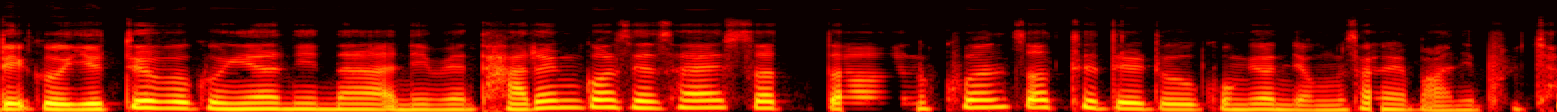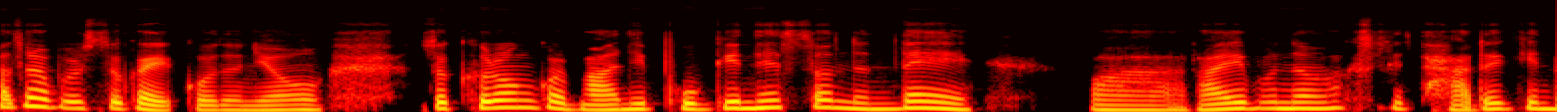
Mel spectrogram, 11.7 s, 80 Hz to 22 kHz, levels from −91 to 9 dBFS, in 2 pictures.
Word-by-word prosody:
그리고 195 -1 +6
유튜브 220 +5 +5
공연이나 200 -2 +2
아니면 180 +1 -2
다른 235 +7 +1
곳에서 250 -2 +2
했었던 230 -4 0 0.3
콘서트들도 250 -8 +1
공연 185 0 -2
영상을 175 +3 -3
많이 165 -1 -7
볼 - - -20
찾아볼 255 -7 -1
수가 210 -2 0
있거든요. 165 +1 -3 0.4
그래서 215 - 0
그런 250 +2 +1
걸 225 -3 0
많이 175 +2 0
보긴 200 +3 0
했었는데 230 -5 0 0.4
와 170 -1 -4
라이브는 215 +3 +1
확실히 230 -1 -8
다르긴 200 0 -2
205 Hz, 350 characters per minute, -24 LUFS, 180-230 Hz, 0.4 s, 그리고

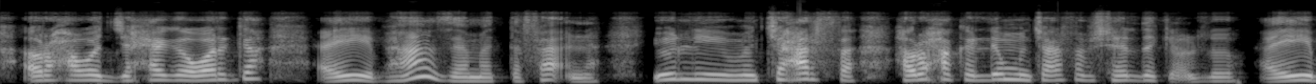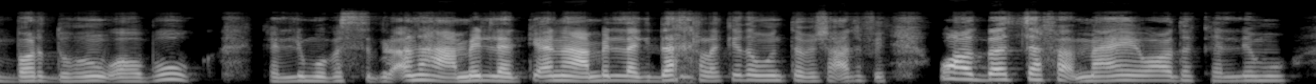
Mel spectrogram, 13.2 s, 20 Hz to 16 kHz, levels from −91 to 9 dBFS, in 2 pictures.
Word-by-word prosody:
أروح 205 +2 +2
أودّي 205 -3 0
حاجة 210 -1 +2
وأرجع، 230 +6 +2 0.3
عيب 405 -2 +1
ها 350 +3 +3
زي 175 - -4
ما 170 0 -2
اتفقنا، 165 -1 -5 0.3
يقول 240 +2 -1
لي 230 -2 -1
ما 210 0 -2
أنتِ 210 - -1
عارفة 245 -6 +3 0.2
هاروح 230 +4 +4
أكلِّمه 230 +1 -2
أنتِ 210 -1 -3
عارفة 215 +2 -3
مش 195 0 -4
هيرضى 200 0 -3
يكلّ 195 - -9
أقول 150 - -9
له 170 0 -8
عيب 180 +3 +1
برضه 180 -2 -1
هو 175 -1 -2
أبوك، 215 +5 -5 0.3
كلِّمه 180 +2 -4
بس 180 +1 -6
بال - - -6
أنا 205 +2 +3
هاعمل 190 +4 +4
لك 175 -2 +1
إيه، 185 - +4
أنا 195 0 +5
هاعمل 190 +3 +5
لك 190 -2 +3
داخلة 190 0 0
كده 210 +3 -4
وأنت 205 -1 -3
مش 175 -1 -4
عارف 180 -1 -5
إيه، 170 - -13 0.2
وأقعد 255 -4 +5
بقى 235 - +6
أتفق 230 -1 0
معاه 190 +3 +1
وأقعد 200 0 -1
أكلِّمه، 190 +1 -8
200 Hz, 225 wpm, -24 LUFS, 180-215 Hz, 0.3 s, بقى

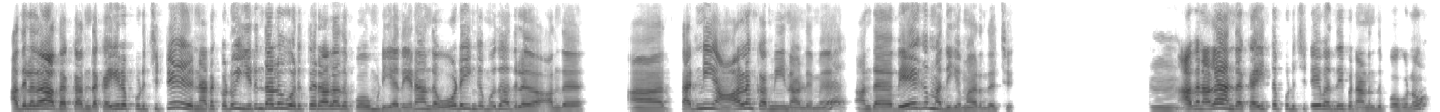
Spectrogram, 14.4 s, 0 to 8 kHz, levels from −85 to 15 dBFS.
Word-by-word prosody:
அதில 255 +3 +3
தான் 285 0 +11
அத 230 -2 +2 0.2
அந்தக் 220 0 -2
கயிற 260 +6 +3
புடிச்சிட்டு 260 +6 -3 0.3
நடக்கணும். 250 +6 -1
இருந்தாலும் 305 +2 +1
ஒருத்தரால 260 0 +1
அது 240 - -4
போ 215 - -4
முடியாது. 195 -2 -3
ஏன்னா 245 +3 0
அந்த 215 -2 -3
ஓடைங்கம்போது 260 -3 -3
அதில 205 -2 -1 0.3
அந்த 190 -1 -5 0.7
அ - - +1 0.5
தண்ணீ 280 +9 +1 0.2
ஆழம் 305 +2 +2
கம்மினாலுமே, 195 -8 -3 0.3
அந்த 215 -1 -2 0.2
வேகம் 325 0 +2
அதிகமா 190 -1 -5
இருந்துச்சு. 170 -1 -10 1.5
ம். 195 -1 -9
அதனால 250 +3 +4
அந்த 240 -4 +1
கயித்த 230 +3 0
பிடிச்சிட்டே 255 +1 -4
வந்து, 240 +1 -4
இப்ப 235 - -8
நடந்து 200 +1 -6
போகணும். 195 +6 -7
240 Hz, 140 wpm, -21 LUFS, 210-265 Hz, 1.5 s, தான்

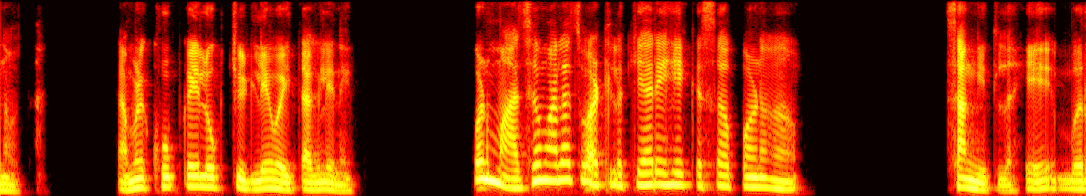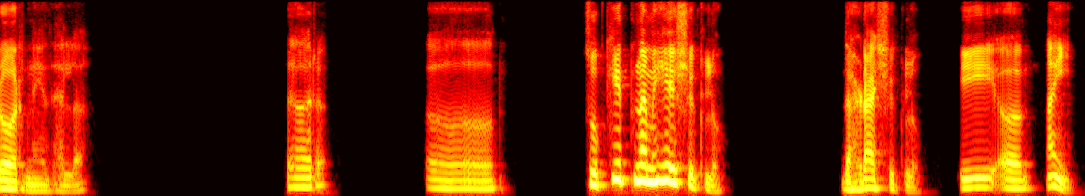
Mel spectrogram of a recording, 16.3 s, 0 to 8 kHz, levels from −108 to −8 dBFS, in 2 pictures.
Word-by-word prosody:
नव्हता. 95 -4 -10
त्यामुळे 120 +7 -6
खूप 150 0 -3
काही 155 -1 +2
लोक 145 -1 0
चिडले 125 -1 -1
वैतागले 110 -2 -2
नाहीत. 90 -1 -9 0.9
पण 260 - +5
माझं 135 - +1
मलाच 245 +1 +1
वाटलं, 175 -5 -1
की 180 - -2
अरे! 180 +1 0
हे 175 0 0
कसं 165 0 -6
आपण 150 -2 -2
अ 120 -5 -4 1.2
सांगितलं, 110 -11 0
हे 120 +1 -2 0.2
बरोबर 120 0 +1
नाही 90 -1 -8
झालं. 85 0 -14 1.6
तर 145 +2 -4
अ, 170 -5 -19 1.1
चुकीतनं 235 +7 +6
मी 225 +2 +10
हे 225 - +10
शिकलो, 200 -6 -3 0.9
धडा 115 +5 +1
शिकलो, - - -11
की 65 - -5 0.2
अ, - - -6
नाही, 130 +5 -2
135 Hz, 125 wpm, -24 LUFS, 115-175 Hz, 1.6 s, मी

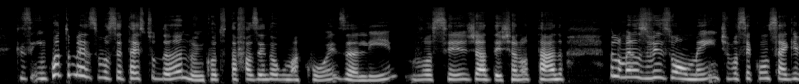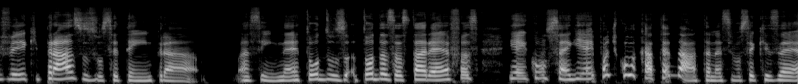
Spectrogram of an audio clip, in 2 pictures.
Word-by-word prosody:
que 280 - -9
sim - - -13
enquanto 445 - +1
mesmo 365 -7 0
você 290 +2 -3
tá 280 -1 +2
estudando, 270 -1 -1
enquanto 220 +3 -2
tá 240 - -1
fazendo 230 -1 -1
alguma 225 -2 -1
coisa 220 +3 -3
ali, 190 +6 -2 0.2
você 225 +2 -3
já 230 0 +5
deixa 215 0 0
anotado. 225 +1 +3 0.5
Pelo 390 -2 +2
menos 335 -2 +2
visualmente, 270 -4 +1
você 255 +2 -4
consegue 260 -3 -1
ver 240 0 -1
que 230 - -14
prazos 250 -3 +4
você 190 0 -4
tem 175 -1 -3
pra 170 -4 -2 0.4
assim, 185 +1 -3
né, 180 +2 +1
todos 225 -1 0 0.2
todas 240 -1 +2
as 205 -2 +1
tarefas 210 -7 +3 0.3
e 140 - -2
aí 135 -1 0
consegue. 245 -4 -1
E - - -2
aí 255 - 0
pode 395 +5 -2
colocar 435 -1 +2
até - - 0
data, 375 - +2
né, 175 -1 -2
se 185 +2 -10
você 180 +2 -3
quiser 195 -2 0
230 Hz, 175 wpm, -23 LUFS, 200-260 Hz, 0.5 s, já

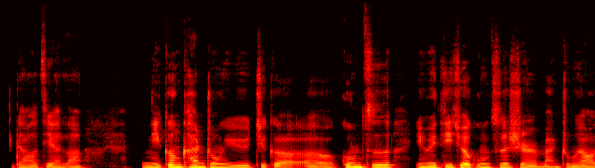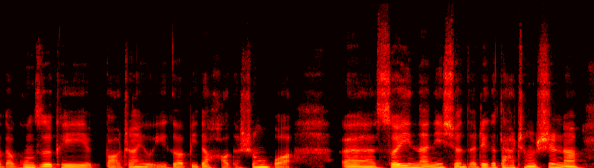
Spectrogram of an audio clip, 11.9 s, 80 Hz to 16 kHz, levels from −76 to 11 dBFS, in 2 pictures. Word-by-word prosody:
了 145 -1 -3
解 140 -2 -3
了。 130 +2 -5 0.5
你 190 -3 0
更 215 +4 +7
看 205 -2 +5
重 185 -3 +2
于 160 +1 0
这 170 +1 -5
个， 140 -5 -1
呃， 130 -3 -3
工 200 +1 +6
资， 200 -1 +2 0.2
因 180 - 0
为 190 +1 +4
的 175 -1 +1
确 175 -1 +6
工 175 +4 0
资 180 +1 -1
是 160 -5 0
蛮 120 -4 -4
重 140 +3 -3
要 130 -4 0
的， 115 -2 -6
工 150 +6 -2
资 150 +1 +2
可 145 -1 -7
以 130 -1 0
保 - - -5
证 125 -3 -3
有 115 - -4
一 125 - -9
个 130 -2 -3
比 115 -1 -9
较 145 - -2
好 150 - -8
的 - - -15
生 195 - +1
活。 200 - -4 0.5
呃， 135 -2 +1
所 130 +5 +2
以 175 +1 +4
呢， 155 -3 +1
你 155 +3 -1
选 145 -9 0
择 125 +3 -5
这 165 - -1
个 180 - -2
大 170 -3 -3
城 140 -3 -1
市 170 +3 +1
呢， 135 -4 +1
150 Hz, 260 characters per minute, -23 LUFS, 130-175 Hz, 0.5 s, 更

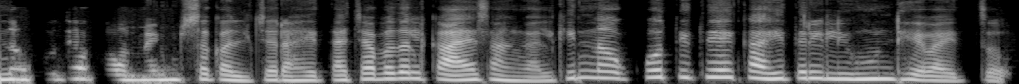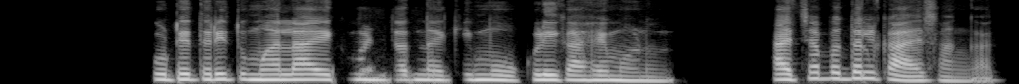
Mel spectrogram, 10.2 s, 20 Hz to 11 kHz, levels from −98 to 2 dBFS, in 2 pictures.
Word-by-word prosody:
नको 205 0 +1
त्या 220 -1 0
कमेंट्सचं 190 +2 +1
कल्चर 180 -1 -1
आहे 170 0 0
त्याच्याबद्दल 225 +6 0
काय 190 -1 +4
सांगाल, 160 -6 -3
की 250 - -4
नको 265 0 -2
तिथे 290 0 0
काहीतरी 245 -1 +2
लिहून 225 0 +4
ठेवायचं? 165 -7 -3 0.9
कुठेतरी 210 +1 +2
तुम्हाला 200 0 +4
एक 200 -1 +1
म्हणतात 190 -2 -1
ना 190 -1 +1
की 195 - -5
मोकळीक 190 0 +2
आहे 185 0 +1
म्हणून. 160 -4 0 0.5
ह्याच्याबद्दल 235 +4 0
काय 165 -5 +1
सांगाल? 155 -2 -8
200 Hz, 155 wpm, -22 LUFS, 185-225 Hz, 0.9 s, काय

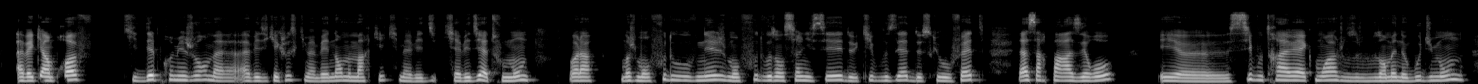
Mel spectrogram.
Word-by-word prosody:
Avec 175 +1 +3
un 180 -1 +6
prof 210 +5 +3 0.3
qui 175 - -8
dès 185 +7 +7
le 215 - -11
1er 205 -2 0
jour 205 +2 -2
m'a 160 -4 -2
avait 170 0 -2
dit 155 - -9
quelque 175 +1 -1
chose 205 0 -6
qui 200 - -9
m'avait 160 -1 0
énormément 180 +2 +1
marqué, 170 +3 -2
qui 200 -2 -13
m'avait 150 -2 -2
dit 175 +4 -13
qui - - -5
avait 165 0 +2
dit 215 - +3
à 180 - +4
tout 165 - -7
le 165 - +3
monde: 195 +3 +2 0.4
«Voilà, 175 0 +2 0.2
moi, 175 - +1
je 175 - -4
m'en 170 -1 +2
fous 165 +7 -7
d'où 205 -2 -1
vous 185 -1 -2
venez, 190 +4 +2
je 205 - -1
m'en 170 -2 +1
fous 215 +6 -8
de 185 - -9
vos 190 0 +2
anciens 180 +1 0
lycées, 190 +3 +1
de 170 -3 -2
qui 175 +5 -7
vous 180 +1 -4
êtes, 195 -2 0
de 165 - -1
ce - - -8
que - - -5
vous 165 -1 +1
faites, 205 +5 -1 0.3
là, 195 +2 +5
ça 195 0 +2
repart 185 -1 0
à 180 - +2
0 180 +8 +1 0.4
et 170 -1 +2
heu, 145 -1 0
si 155 +11 -2
vous 200 -2 -3
travaillez 195 -2 +2
avec 180 -1 +1
moi, 195 +1 +2
je 180 - -5
vous 165 - -4
z 160 - -3
je 155 - -5
vous 160 +1 -1
emmène 170 +1 +3
au 155 - 0
bout 185 +2 -3
du 175 +2 -4
monde, 210 +4 0
180 Hz, 295 wpm, -22 LUFS, 165-195 Hz, 0.4 s, dès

